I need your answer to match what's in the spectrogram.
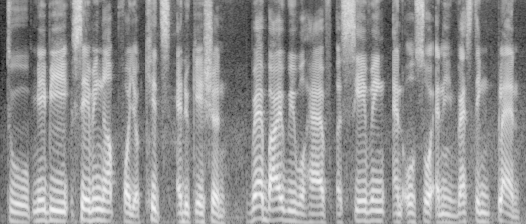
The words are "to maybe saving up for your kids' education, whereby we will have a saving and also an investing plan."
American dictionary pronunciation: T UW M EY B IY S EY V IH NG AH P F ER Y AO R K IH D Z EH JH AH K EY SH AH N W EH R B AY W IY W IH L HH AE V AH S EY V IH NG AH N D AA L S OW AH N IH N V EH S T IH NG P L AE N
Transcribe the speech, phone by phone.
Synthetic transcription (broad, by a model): T UW M EY B IY S EY V IH NG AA P F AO Y AO K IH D S EH JH AH K EY SH AH N W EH B AY W IY W IH L HH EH V AH S EY V IH NG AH N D AA L S OW AH N IH N V EH S T IH NG P L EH N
